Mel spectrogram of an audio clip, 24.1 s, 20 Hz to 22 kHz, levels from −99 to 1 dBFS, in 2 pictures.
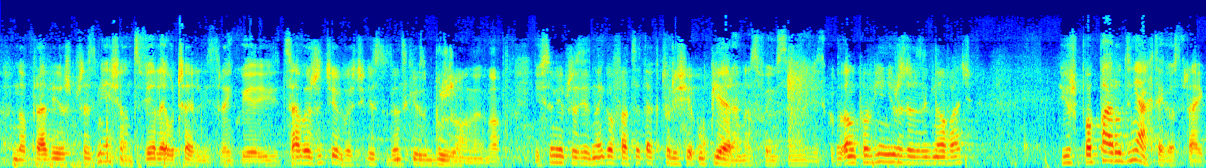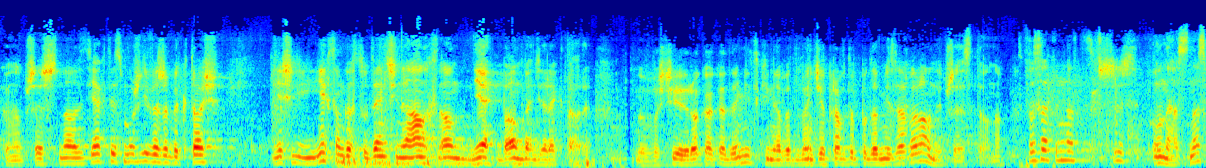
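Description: At 18.31–18.38 s, short concealed packet loss: 40 ms lost, patched from the prior sound. It is a brief smear, visible as a blurred, repeated spectrogram patch.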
